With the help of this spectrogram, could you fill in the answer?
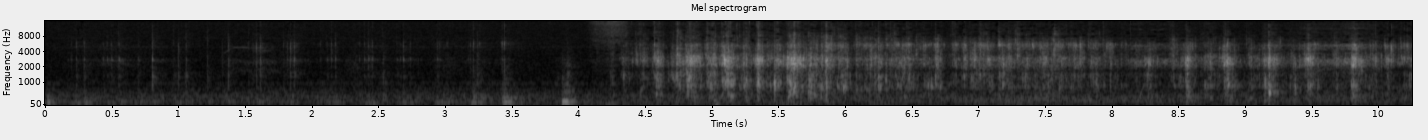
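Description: A glass bottle is tapped and shaken, producing quiet, bright clicks and taps. After about four seconds the sound turns into a dense, crinkly rattle with short glassy rings around 2.8 kHz. The sound is almost entirely high-pitched, with little low end.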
